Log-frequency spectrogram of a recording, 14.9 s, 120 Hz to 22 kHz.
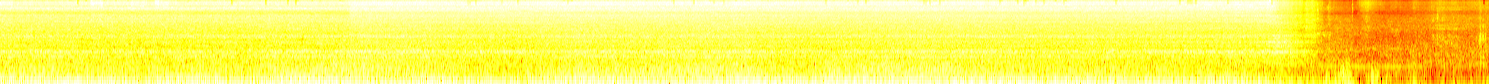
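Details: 1977 Lincoln Mark V 460 V8 running on fuel primed into the carburetor after long abandonment: deep, even idle with steady rumble, no ticks or stumbles, then shuts off cleanly; sounds healthy.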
